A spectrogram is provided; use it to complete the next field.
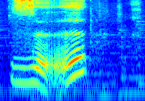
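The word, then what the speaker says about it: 子: We pronounce it "zi".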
